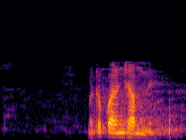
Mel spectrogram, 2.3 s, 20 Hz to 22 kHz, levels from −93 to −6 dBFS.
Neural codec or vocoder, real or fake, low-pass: none; real; 3.6 kHz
